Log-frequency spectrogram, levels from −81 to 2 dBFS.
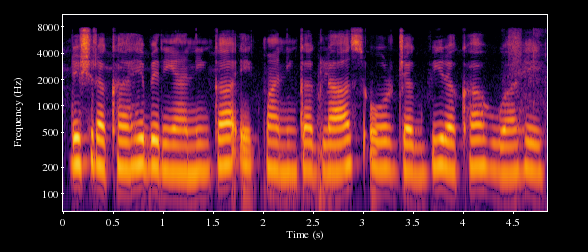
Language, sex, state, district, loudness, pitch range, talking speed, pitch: Hindi, female, Madhya Pradesh, Bhopal, -16 LUFS, 180-205 Hz, 185 wpm, 190 Hz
